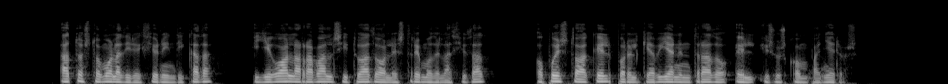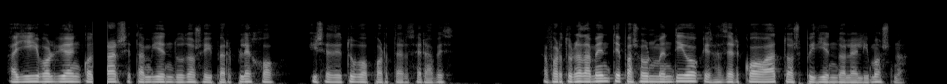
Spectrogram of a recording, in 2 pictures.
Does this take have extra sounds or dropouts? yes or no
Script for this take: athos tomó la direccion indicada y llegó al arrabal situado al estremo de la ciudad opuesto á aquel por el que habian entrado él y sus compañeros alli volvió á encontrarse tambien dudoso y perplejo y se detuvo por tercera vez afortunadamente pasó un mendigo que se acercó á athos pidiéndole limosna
yes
